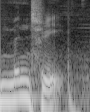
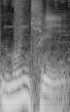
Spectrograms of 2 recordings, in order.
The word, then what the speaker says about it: Muntri: this country you know he was pronouncing it as minty everyone once wanted to know what moon tree meant but it was actually meant to be mint tree so it was named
